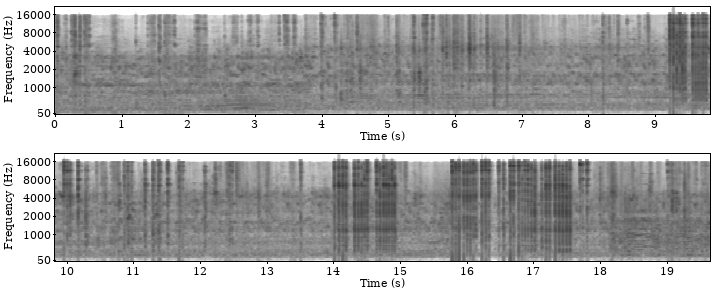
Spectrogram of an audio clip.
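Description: Steel mason's trowel scraping and tapping on clay bricks and wet mortar, with small clicks throughout and bursts of harsh scraping about nine seconds in, again about fourteen seconds in, and near the end.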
